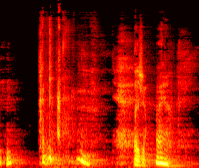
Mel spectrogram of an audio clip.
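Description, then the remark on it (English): A series of sharp, breathy gasps builds up to a sudden voiced burst, like a person winding up to sneeze and then sneezing, with short pauses between the catches of breath. “I feel another sneeze coming on.”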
